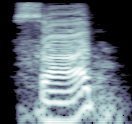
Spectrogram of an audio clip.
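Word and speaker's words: صاد: Sod, just like we pronounce the word saw.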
